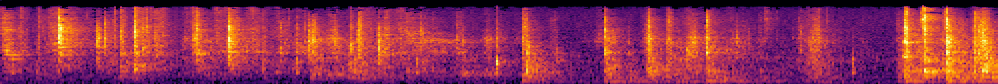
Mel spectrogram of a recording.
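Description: Clicks, knocks and rattles of sheet-metal furnace parts and wiring being handled as the control board is fitted back into the cabinet, with a louder clatter near the end.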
